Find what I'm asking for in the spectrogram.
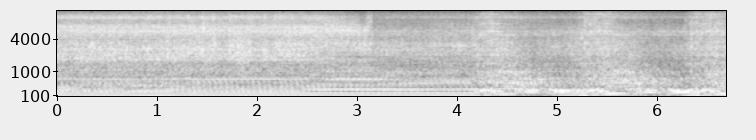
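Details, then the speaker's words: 1986 John Deere 330 mower after an oil pressure switch replacement and air and hydraulic filter changes: steady, even drone that changes pitch smoothly with revs; normal running, with the low oil pressure light no longer on. "she's running good if you notice the the uh low oil pressure lights no longer turning on so that's fixed"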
